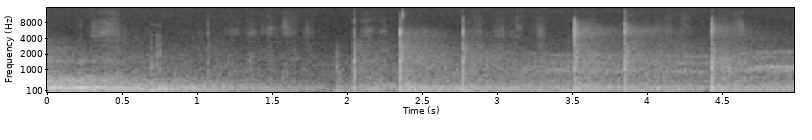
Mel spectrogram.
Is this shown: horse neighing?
no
